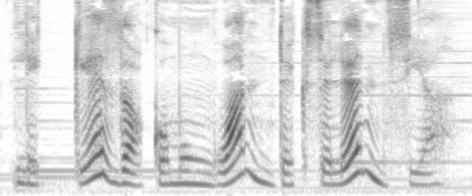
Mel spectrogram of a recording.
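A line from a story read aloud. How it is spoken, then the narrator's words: Exclaimed by several. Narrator (Spanish): exclamaron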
